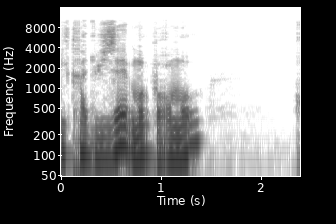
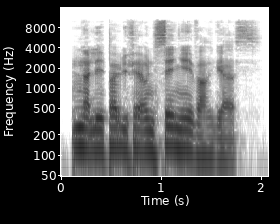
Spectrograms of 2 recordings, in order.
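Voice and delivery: sharp raised interruption; interrupting warning; 6 semitones higher, 4 dB louder than usual. A narrator's reading. Father Octavio cutting in to warn Vargas, raised. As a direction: cut in over him to stop the cut. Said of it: "Le père Octavio l'interrompit".

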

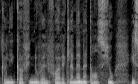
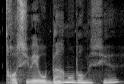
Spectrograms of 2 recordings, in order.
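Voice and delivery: voix de vieille, plus aiguë et lente; vieille moqueuse; 11 semitones higher, 4 dB louder, slower than usual. A narrator's reading. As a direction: faire la vieille qui raille, en traînant. Old woman mocks pale visitor. (vieille usurière narquoise, aiguë et lente)

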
